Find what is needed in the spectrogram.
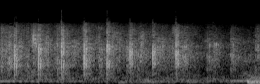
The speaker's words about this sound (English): When you applause, you are wasting the time of the speakers.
